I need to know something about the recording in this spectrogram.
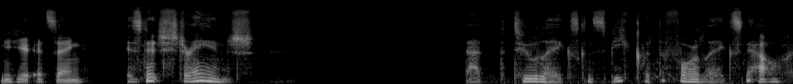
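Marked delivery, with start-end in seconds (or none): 1.3-7.8 tiny, little, slow whispered rat voice. During a dice game, voicing a rat speaking from a crack in the wall, tiny whispering rat voice. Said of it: "a little tiny voice whisper out".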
